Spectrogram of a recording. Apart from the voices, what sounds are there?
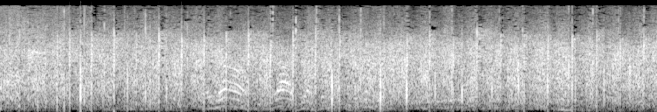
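audience applauding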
